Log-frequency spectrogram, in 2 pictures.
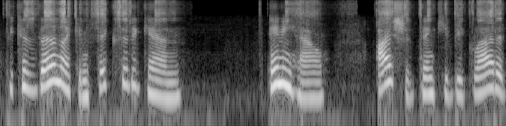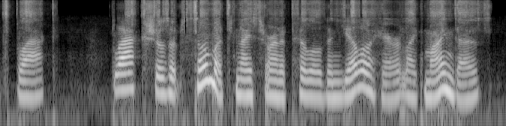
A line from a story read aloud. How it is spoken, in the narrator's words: nodded Pollyanna cheerfully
